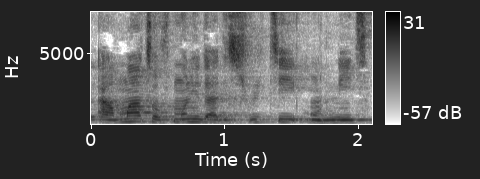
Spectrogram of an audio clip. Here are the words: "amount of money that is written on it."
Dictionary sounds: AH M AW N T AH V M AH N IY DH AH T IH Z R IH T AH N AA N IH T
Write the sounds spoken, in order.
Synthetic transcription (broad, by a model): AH M AW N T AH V M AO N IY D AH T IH S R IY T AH AA N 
